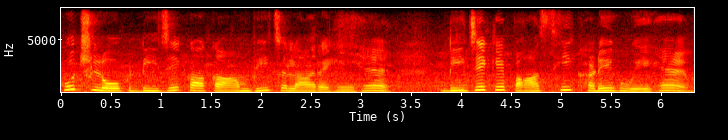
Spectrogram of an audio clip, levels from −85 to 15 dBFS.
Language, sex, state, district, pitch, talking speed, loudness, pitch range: Hindi, female, Punjab, Fazilka, 225 Hz, 150 wpm, -17 LUFS, 205-245 Hz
